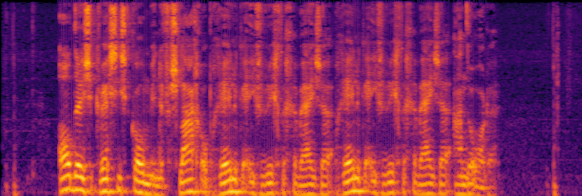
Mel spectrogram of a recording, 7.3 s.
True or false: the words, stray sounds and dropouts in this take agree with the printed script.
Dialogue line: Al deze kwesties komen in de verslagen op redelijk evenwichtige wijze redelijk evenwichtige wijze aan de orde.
true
